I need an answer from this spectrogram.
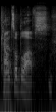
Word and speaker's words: Council Bluffs: How is it pronounced? Council Bluffs.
